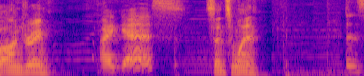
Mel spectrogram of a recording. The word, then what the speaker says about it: Andrade: versus that guy whose name should be Andra but is pronounced Andre uh he had dreadlocks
